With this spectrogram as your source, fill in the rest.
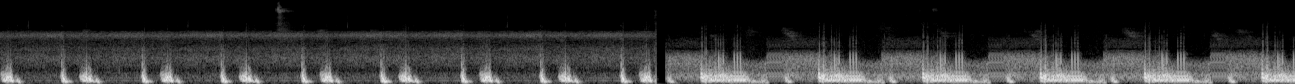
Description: Auscultation Sounds for Heart Murmurs 🫀👩🏻⚕️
